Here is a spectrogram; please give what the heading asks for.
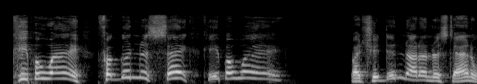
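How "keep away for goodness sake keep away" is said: screamed warning. A narrator's reading. Sisters warning the third girl away, high alarmed cry. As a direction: shriek it up high to warn her off. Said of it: "the others screamed out".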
